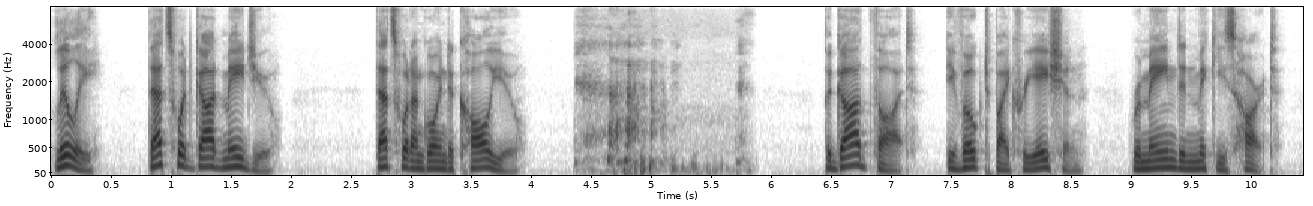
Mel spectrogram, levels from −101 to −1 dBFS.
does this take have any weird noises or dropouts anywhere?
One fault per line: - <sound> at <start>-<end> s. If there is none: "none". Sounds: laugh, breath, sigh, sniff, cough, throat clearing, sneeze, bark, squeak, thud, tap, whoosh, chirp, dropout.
- laugh at 4.4-5.9 s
